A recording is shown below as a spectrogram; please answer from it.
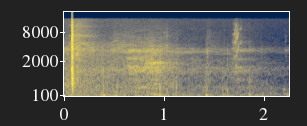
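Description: A single sharp slap right at the start as hands come together in a team huddle, followed by low gym room noise with faint rustling.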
